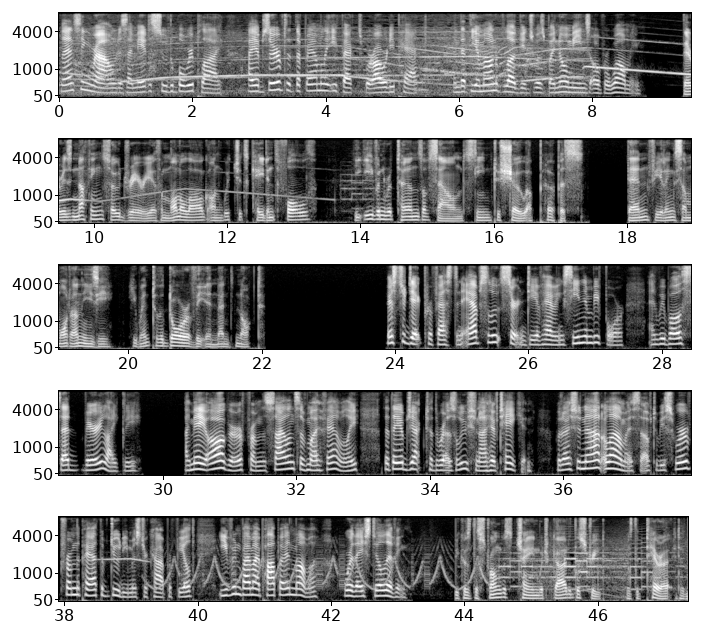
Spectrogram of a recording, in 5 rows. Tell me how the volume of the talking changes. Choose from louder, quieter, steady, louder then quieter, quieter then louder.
steady.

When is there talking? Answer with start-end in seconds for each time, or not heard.
0.0-8.7, 9.3-17.4, 18.0-22.0, 23.9-29.6, 30.3-43.1, 43.9-47.3.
